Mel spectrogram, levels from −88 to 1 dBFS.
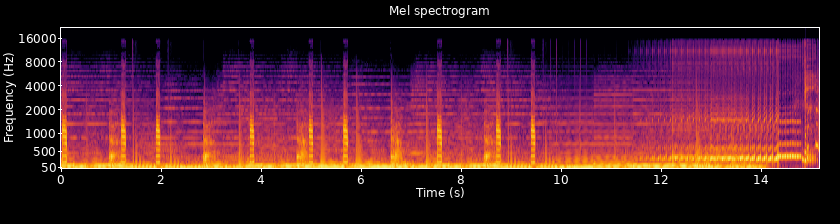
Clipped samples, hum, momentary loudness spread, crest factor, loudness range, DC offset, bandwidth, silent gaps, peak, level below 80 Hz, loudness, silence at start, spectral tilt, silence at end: under 0.1%; none; 6 LU; 10 dB; 3 LU; 0.3%; 12.5 kHz; none; 0 dBFS; -12 dBFS; -12 LUFS; 0 s; -8 dB/octave; 0 s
